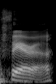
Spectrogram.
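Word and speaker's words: Phara'h: So one R, so it's going to be P-H-A-R-A apostrophe H. Pronouncing Farah.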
